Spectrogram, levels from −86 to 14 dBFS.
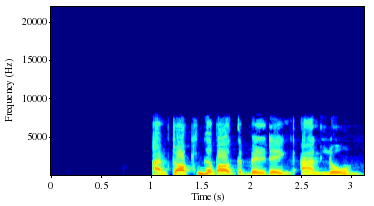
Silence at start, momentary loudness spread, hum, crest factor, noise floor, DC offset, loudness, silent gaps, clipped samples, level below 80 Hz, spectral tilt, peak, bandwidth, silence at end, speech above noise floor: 1 s; 5 LU; none; 14 dB; -85 dBFS; under 0.1%; -16 LUFS; none; under 0.1%; -60 dBFS; -6 dB/octave; -2 dBFS; 7.8 kHz; 0.05 s; 70 dB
